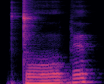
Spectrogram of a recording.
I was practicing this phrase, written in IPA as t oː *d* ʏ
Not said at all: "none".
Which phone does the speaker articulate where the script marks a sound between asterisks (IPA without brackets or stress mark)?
b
